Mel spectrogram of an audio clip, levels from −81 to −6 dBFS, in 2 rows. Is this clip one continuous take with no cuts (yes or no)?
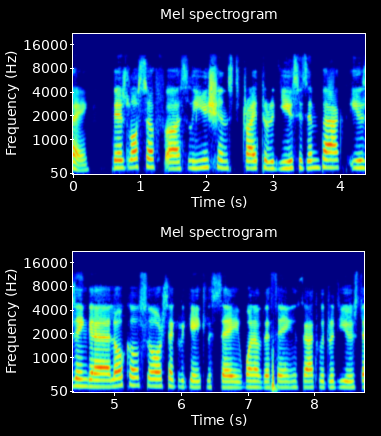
yes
